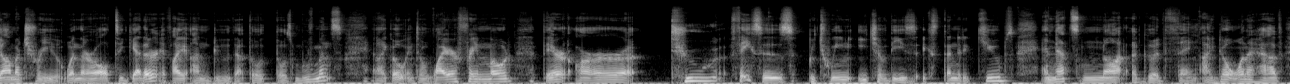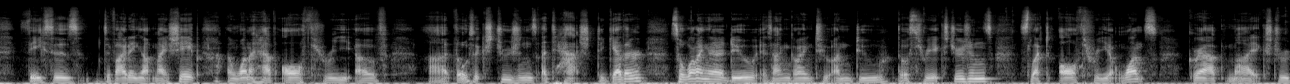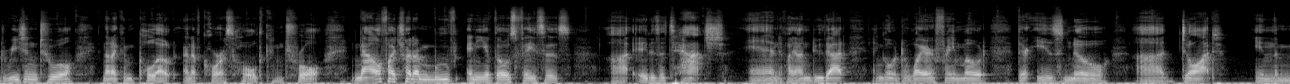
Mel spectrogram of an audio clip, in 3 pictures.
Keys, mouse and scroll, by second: 0.7 ctrl+z, 4.3 click, 5.6-7.4 scroll up 1, 7.4-10.4 middle drag, 11.6-14.6 shift+middle drag, 18.2 click, 20.4 ctrl+z, 22.9 shift+click, 23.4 shift+click, 25.6 click, 26.3 middle click, 27.3-29.6 drag, 30.1 click, 30.6 middle click, 31.6-33.5 drag, 33.5 ctrl+z, 34.9 click, 35.4-38.7 middle drag.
